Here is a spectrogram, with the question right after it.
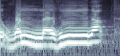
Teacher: मिलाकर पढ़ने की सूरत में वाव को अल्लज़ीना के लाम के साथ मिलाएंगे, दरमियान से अलिफ यानी हमज़ा को हज़फ़ किया जाएगा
